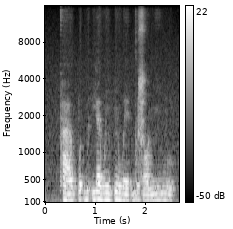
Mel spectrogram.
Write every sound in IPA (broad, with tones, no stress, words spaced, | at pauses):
pʰa˨ʊ̯ pʊ˦ʔbɪ˦ʔ jɛ˦˨wĩ˨pĩ˦˨we˨ ɡu˦˨zɔ˨nĩ˦ mu˦˨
